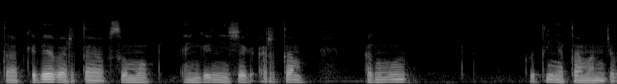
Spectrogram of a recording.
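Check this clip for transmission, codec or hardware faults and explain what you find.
No transmission, codec or hardware faults are audible in this speech; the top end stops at 8 kHz, which is expected from the call path and its microphone processing.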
